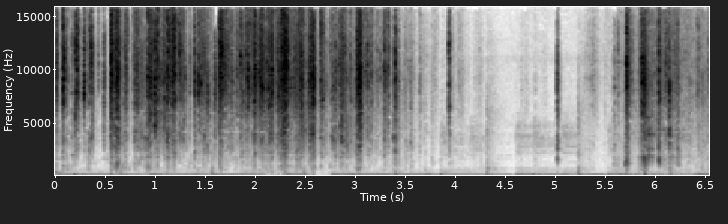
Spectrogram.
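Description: Crinkling and tearing of toy packaging as a seal is peeled off a boxed toy, busiest in the first three seconds, over soft background music.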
